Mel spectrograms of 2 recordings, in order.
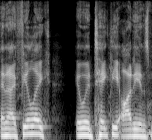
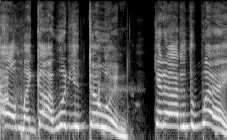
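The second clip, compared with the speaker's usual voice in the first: very high put-on New York gangster accent; 14 semitones higher than usual. Speaker demonstrates the one voice they say they can do: New York gangster voice. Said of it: "it's like a New York gangster".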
